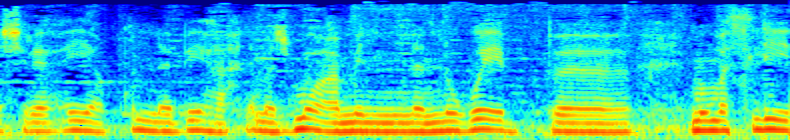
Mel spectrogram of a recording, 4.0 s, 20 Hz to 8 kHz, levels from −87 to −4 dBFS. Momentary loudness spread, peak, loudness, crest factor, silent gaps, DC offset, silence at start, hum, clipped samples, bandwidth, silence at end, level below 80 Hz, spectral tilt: 5 LU; -10 dBFS; -23 LUFS; 12 dB; none; under 0.1%; 0 s; none; under 0.1%; 8 kHz; 0 s; -46 dBFS; -7 dB/octave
